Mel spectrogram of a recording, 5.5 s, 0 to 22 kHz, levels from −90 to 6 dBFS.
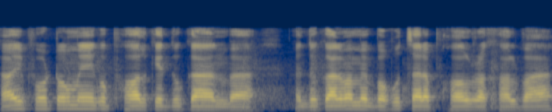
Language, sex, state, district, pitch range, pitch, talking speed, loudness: Bhojpuri, male, Bihar, Gopalganj, 110-125 Hz, 115 Hz, 175 wpm, -20 LUFS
